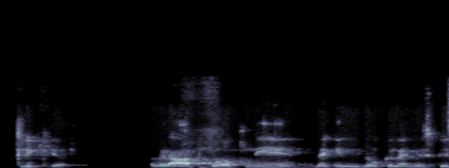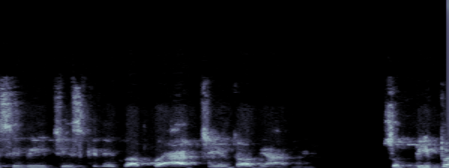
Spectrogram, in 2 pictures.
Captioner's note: speaking hindi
